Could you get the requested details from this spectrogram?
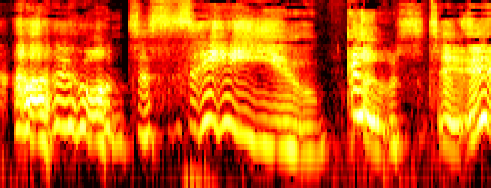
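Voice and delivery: high, slow, laughing call; creepy childish delight; gleeful calling. A narrator's reading. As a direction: coax the ghost out with a giggle. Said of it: "she calls out".

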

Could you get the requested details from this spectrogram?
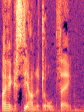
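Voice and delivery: low, thoughtful voice; musing. A narrator's reading. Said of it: "Quentin mused".

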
